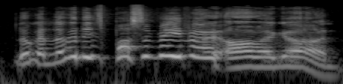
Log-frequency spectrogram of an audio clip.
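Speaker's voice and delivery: very high, loud, laughing disbelief; incredulous shrieking. Real, not acted. Watching the rider zigzag, commentator shrieks with laughter. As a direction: shriek at the screen, laughing helplessly.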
